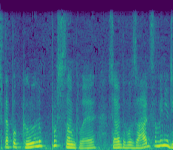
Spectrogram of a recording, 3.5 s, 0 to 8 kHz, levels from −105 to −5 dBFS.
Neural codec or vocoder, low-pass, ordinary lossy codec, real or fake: codec, 16 kHz, 1.1 kbps, Voila-Tokenizer; 7.2 kHz; none; fake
